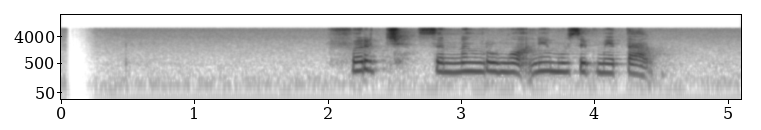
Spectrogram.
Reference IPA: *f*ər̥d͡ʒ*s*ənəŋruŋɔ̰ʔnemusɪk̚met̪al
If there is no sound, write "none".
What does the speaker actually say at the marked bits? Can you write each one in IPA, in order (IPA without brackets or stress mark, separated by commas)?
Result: f, s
